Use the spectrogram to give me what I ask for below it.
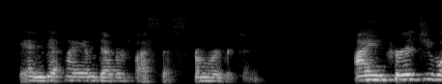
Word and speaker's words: Bustos: Deborah Bustos? My mother-in-law always said it's Bustus Run Justice. Okay, Bustos. Thank you. That's fine, it's pronounced. And I am Deborah Bustus from Riverton.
